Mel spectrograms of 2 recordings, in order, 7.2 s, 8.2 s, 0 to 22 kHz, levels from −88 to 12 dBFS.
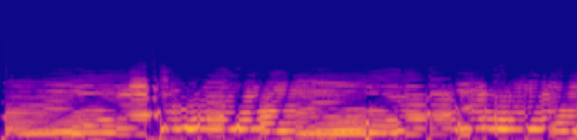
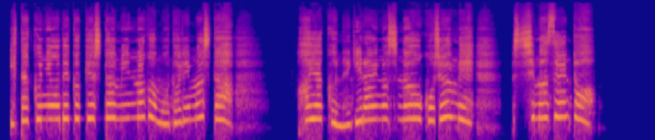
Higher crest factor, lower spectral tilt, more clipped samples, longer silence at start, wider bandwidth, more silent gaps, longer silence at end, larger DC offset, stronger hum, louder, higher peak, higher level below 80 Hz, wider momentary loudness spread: about the same, 14 dB vs 14 dB; first, -11 dB/octave vs -0.5 dB/octave; neither; second, 0 s vs 0.15 s; second, 2.7 kHz vs over 20 kHz; neither; second, 0 s vs 0.75 s; neither; neither; about the same, -20 LUFS vs -18 LUFS; about the same, -4 dBFS vs -4 dBFS; first, -46 dBFS vs -62 dBFS; about the same, 9 LU vs 8 LU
